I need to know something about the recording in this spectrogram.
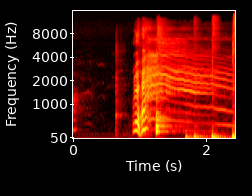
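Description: A shadow-puppet performer's voice imitating a long animal cry, starting about a second in and sliding slowly down in pitch. Drum strokes sound under it.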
